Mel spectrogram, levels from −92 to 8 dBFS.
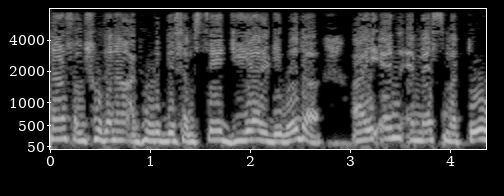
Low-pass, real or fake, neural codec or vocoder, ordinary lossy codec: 7.2 kHz; real; none; none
